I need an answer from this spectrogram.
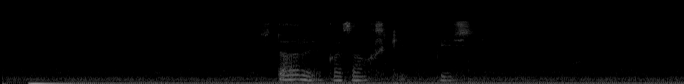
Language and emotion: Russian, sad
